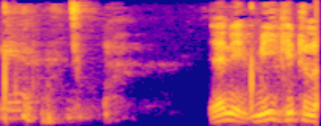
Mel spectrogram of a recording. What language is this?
Swahili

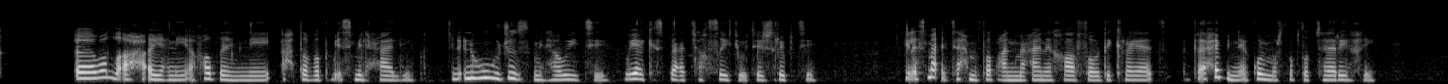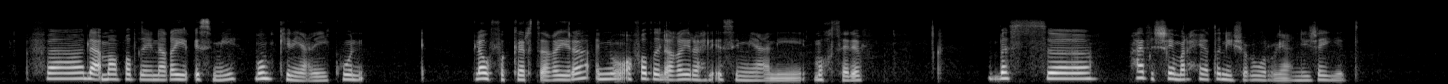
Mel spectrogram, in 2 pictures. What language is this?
Najdi Arabic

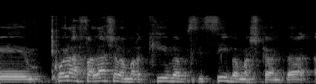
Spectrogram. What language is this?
Hebrew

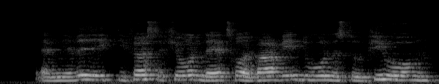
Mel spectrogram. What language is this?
Danish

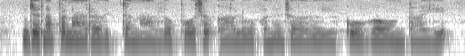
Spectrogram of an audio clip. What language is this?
Telugu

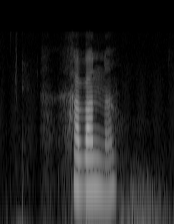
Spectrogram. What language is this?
Swedish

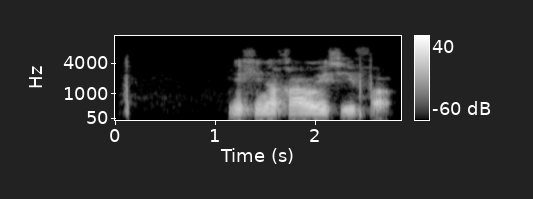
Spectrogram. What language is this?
Kabyle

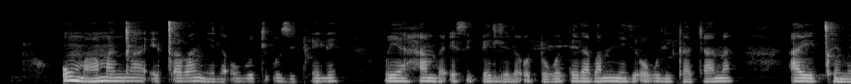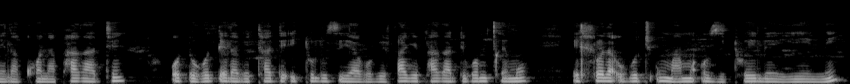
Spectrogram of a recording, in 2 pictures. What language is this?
North Ndebele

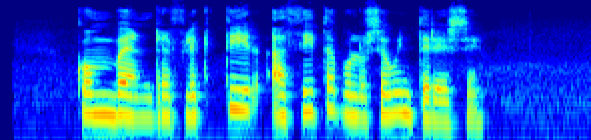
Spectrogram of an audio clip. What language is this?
Galician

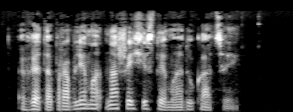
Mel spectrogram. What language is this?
Belarusian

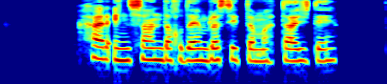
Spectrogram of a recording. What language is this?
Pashto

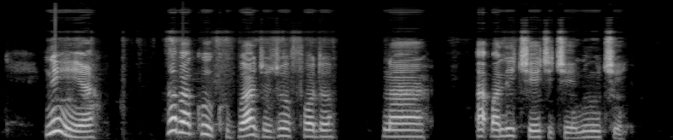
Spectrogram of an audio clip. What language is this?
Igbo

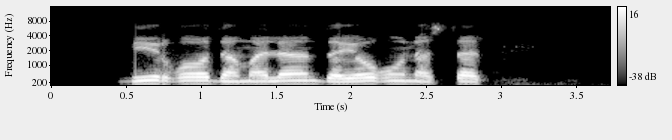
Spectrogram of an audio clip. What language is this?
Yidgha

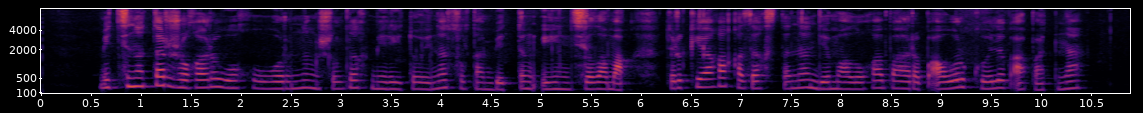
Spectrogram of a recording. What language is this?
Kazakh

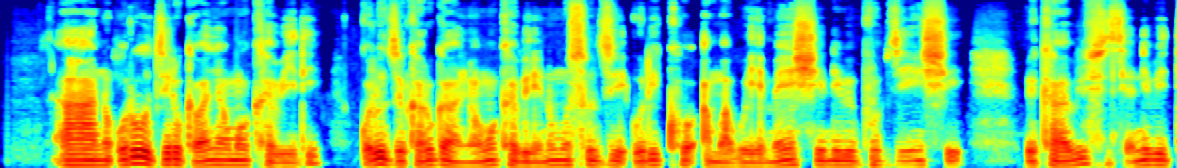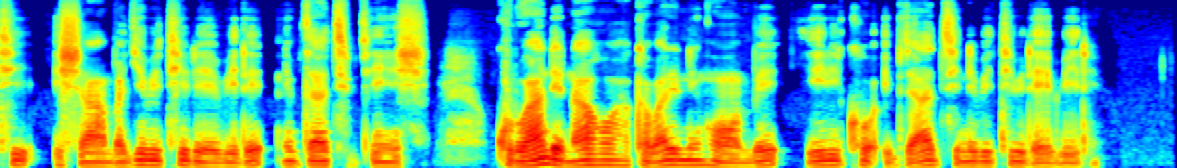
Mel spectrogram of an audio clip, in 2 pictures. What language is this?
Rundi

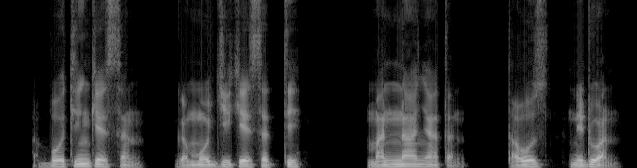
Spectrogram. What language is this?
Oromo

